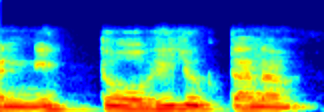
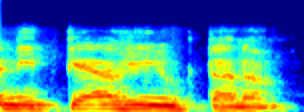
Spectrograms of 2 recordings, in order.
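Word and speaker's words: नित्याभियुक्तानाम्: তো এই বর্ণতে যেটা বলার আর কি, এই যে যখন শুক্লাদি উচ্চারণটা করছিল না, নিত্য অভিযুক্তানাম, তো উচ্চারণটা হচ্ছে নিত্যাভিযুক্তানাম। তো নিত্যা, ইয়া, ইয়াভি, আভি, অভিযুক্ত নয় কিন্তু। তাই জন্য সংস্কৃত বর্ণমালায় স্বরবর্ণ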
